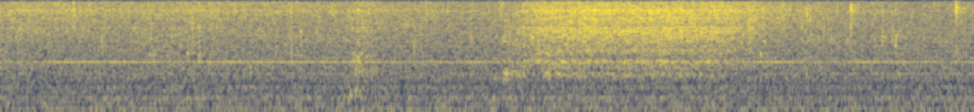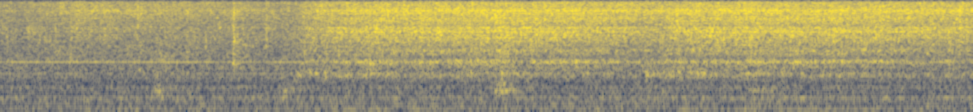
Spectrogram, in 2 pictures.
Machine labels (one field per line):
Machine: pump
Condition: abnormal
